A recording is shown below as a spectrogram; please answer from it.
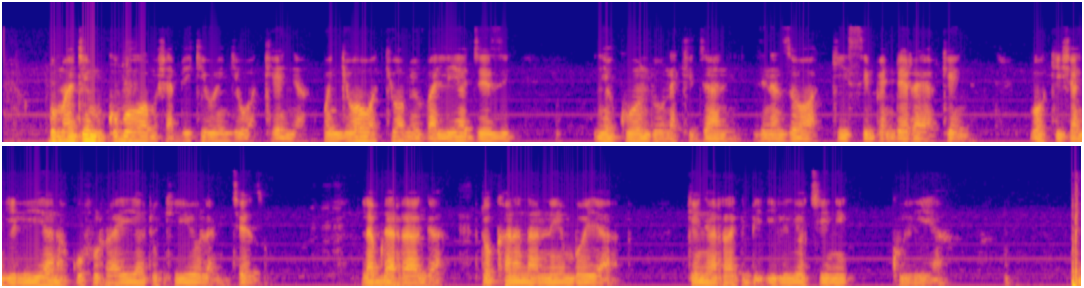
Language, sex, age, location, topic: Swahili, male, 18-24, Kisumu, government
